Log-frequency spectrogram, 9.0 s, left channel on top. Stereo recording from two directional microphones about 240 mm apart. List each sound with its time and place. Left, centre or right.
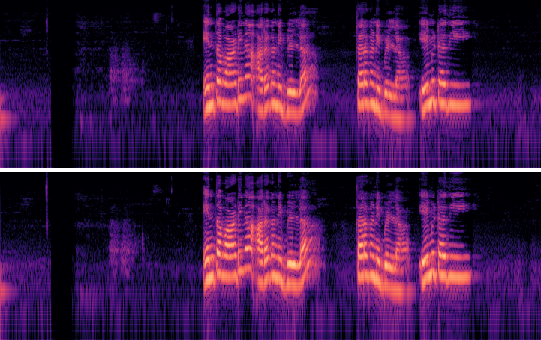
3.3 s a woman's voice: centre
